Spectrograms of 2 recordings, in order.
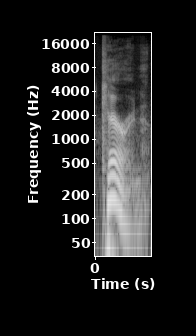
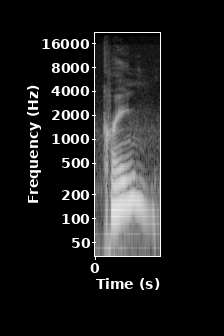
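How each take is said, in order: First: It is said as two syllables, like Karen. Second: It is said as one syllable, like crane. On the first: The speaker calls it right. "Pronounced like, don't be a Karen" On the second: The speaker calls it wrong. "it's not crane"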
